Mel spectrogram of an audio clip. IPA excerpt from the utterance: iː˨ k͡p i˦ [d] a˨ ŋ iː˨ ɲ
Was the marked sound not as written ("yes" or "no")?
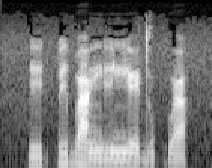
yes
